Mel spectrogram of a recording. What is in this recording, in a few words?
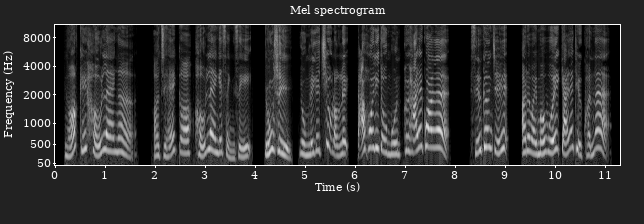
fem children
